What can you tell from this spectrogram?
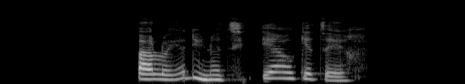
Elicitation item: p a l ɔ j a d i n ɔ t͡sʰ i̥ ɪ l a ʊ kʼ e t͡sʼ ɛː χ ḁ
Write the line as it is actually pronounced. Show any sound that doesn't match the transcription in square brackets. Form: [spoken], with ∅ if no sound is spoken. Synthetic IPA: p a l ɔ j a d i n [o] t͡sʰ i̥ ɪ [∅] a ʊ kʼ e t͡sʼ ɛː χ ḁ

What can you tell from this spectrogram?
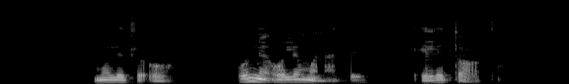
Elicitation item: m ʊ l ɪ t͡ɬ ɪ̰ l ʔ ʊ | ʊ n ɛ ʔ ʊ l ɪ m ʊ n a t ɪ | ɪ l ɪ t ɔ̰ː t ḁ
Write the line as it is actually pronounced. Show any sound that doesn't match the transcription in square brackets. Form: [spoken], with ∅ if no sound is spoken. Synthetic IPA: m ʊ l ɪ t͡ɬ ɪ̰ [∅] ʔ ʊ | ʊ n ɛ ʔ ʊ l ɪ m ʊ n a t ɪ | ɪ l ɪ t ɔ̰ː t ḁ

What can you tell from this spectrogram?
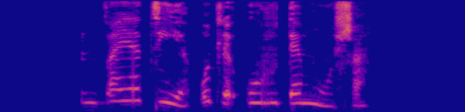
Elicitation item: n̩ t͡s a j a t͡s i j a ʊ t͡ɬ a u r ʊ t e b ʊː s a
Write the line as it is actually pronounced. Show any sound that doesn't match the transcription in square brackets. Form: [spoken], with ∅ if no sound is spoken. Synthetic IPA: n̩ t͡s a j a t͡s i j a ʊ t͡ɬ [ɛ] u r [u] t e [m] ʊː [ʃ] a

